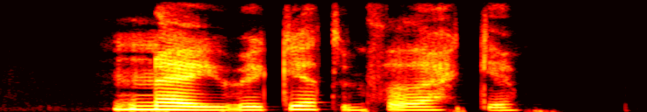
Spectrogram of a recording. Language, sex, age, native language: Icelandic, female, 10, Icelandic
